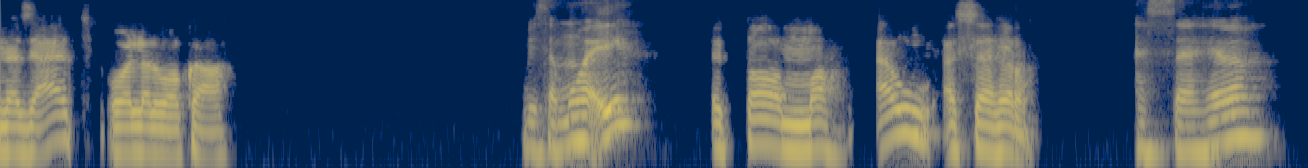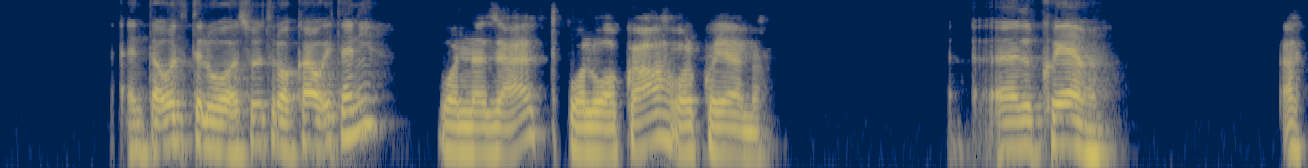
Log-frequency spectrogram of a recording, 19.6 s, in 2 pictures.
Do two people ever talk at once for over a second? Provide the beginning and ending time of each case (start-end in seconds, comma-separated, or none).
none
